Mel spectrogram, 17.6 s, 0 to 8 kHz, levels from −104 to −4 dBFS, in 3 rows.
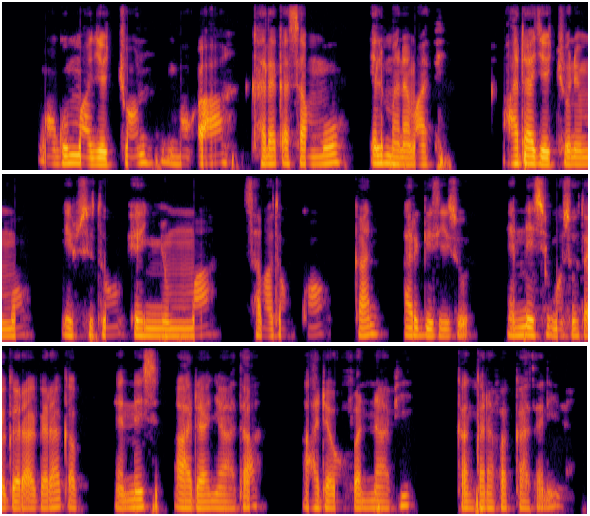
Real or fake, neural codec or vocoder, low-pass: real; none; 7.2 kHz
